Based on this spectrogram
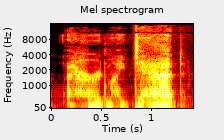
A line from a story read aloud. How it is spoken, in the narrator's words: Harry mumbled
